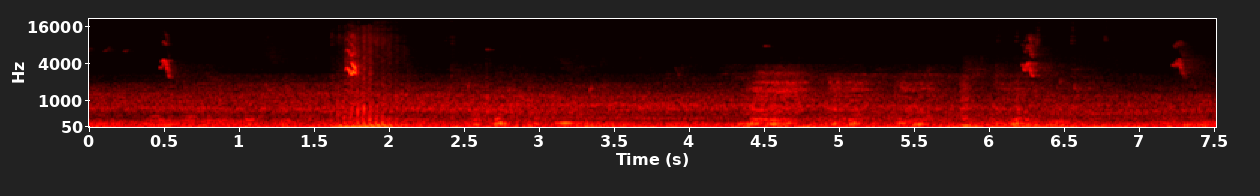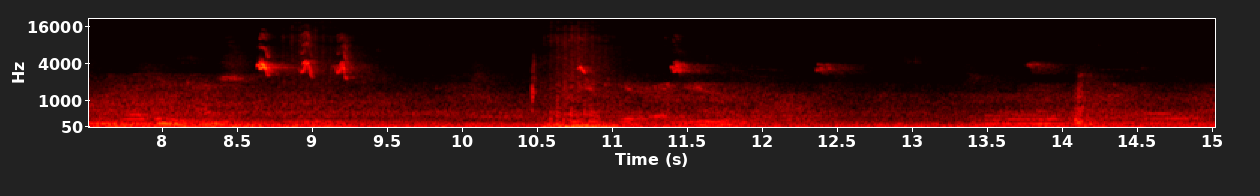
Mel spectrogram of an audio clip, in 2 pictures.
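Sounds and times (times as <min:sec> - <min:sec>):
small birds chirping: 0:00.0 - 0:00.8, 0:01.5 - 0:02.6, 0:06.1 - 0:07.5, 0:08.4 - 0:09.6, 0:10.5 - 0:11.7.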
